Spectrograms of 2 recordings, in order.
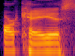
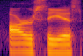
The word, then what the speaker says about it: Arceus: Yeah, we call it Arceus, and the reason for that is I feel like there's an actual justification to it.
